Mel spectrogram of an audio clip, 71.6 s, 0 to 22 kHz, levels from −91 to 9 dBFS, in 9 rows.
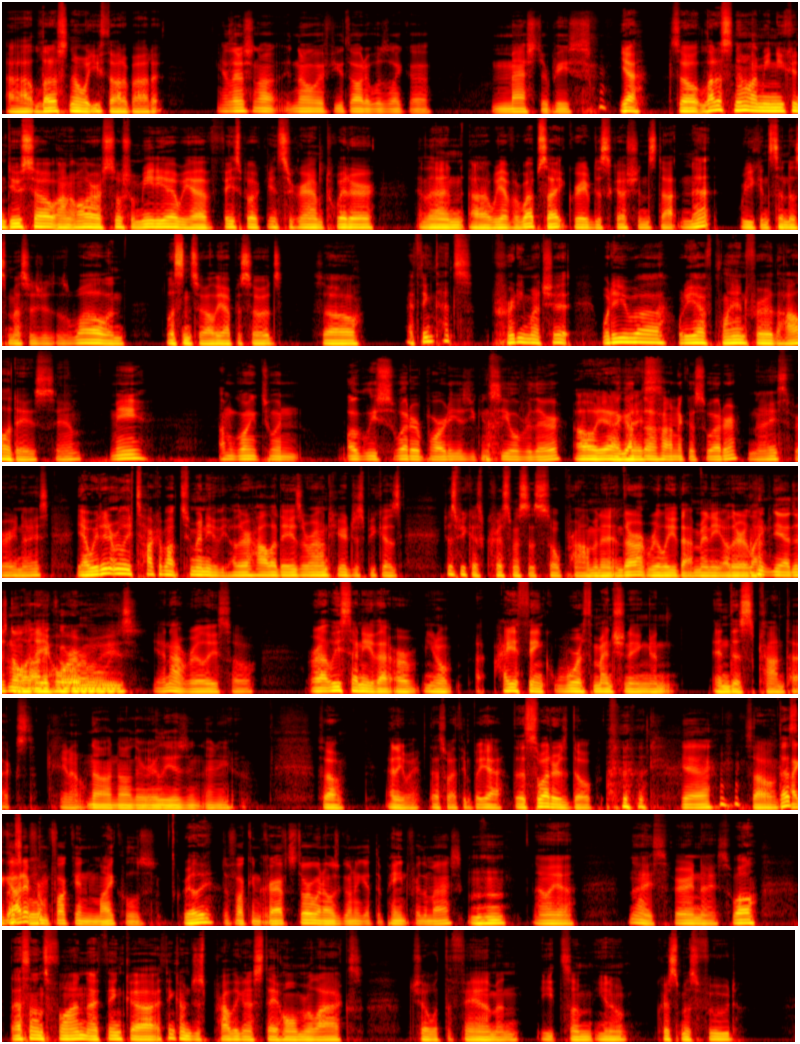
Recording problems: none

